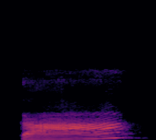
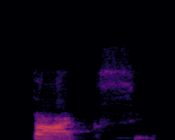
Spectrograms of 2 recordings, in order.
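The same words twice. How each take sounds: First: "táxi" broken into a loud, drawn-out ta... then xi; syllable by syllable. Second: Said in the usual way. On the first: Shown as a demonstration. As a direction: say "táxi" with a long first syllable and a gap before the second. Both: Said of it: "São duas sílabas também".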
